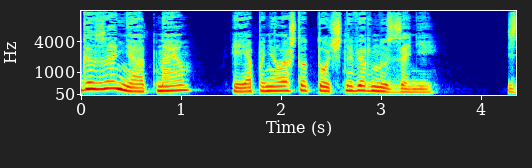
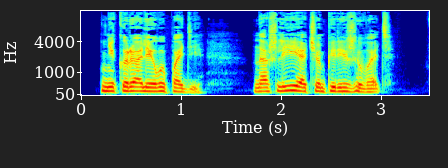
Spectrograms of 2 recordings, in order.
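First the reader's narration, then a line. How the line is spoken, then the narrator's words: Snorting. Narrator (Russian): фыркнула Клара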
